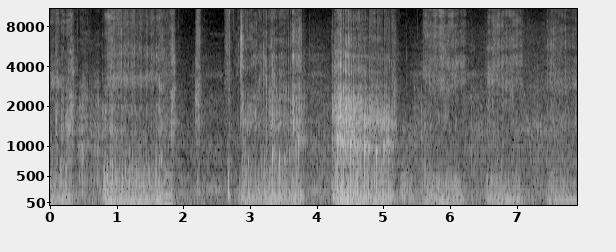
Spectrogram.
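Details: A female Rottweiler gives deep, rumbling growls in bursts, broken by short pauses, as if she might bite the owner's finger.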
